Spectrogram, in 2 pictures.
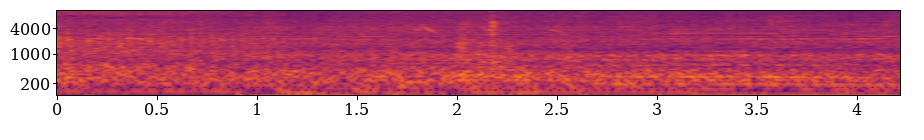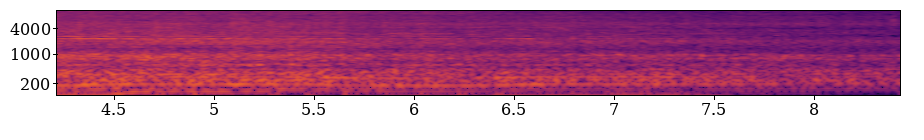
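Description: Diesel engine of a JCB backhoe loader running steadily while it works a garbage heap, a low drone that slowly fades toward the end.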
